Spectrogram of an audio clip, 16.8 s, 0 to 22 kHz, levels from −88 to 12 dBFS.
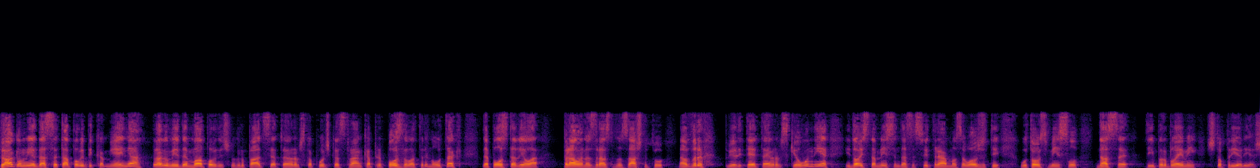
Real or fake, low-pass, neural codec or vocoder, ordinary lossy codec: fake; 7.2 kHz; codec, 16 kHz, 1.1 kbps, Voila-Tokenizer; none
